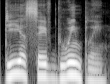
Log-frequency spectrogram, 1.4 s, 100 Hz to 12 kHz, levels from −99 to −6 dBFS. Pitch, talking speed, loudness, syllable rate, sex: 145 Hz, 130 wpm, -15 LUFS, 4.7 syllables/s, male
